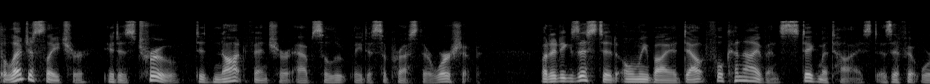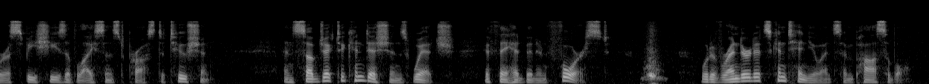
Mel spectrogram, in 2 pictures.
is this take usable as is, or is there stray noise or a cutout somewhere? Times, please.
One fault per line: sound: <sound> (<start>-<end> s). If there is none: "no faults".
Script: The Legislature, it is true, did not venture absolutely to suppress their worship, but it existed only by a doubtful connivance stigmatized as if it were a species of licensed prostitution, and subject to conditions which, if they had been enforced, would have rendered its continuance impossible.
sound: whoosh (15.7-16.0 s)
